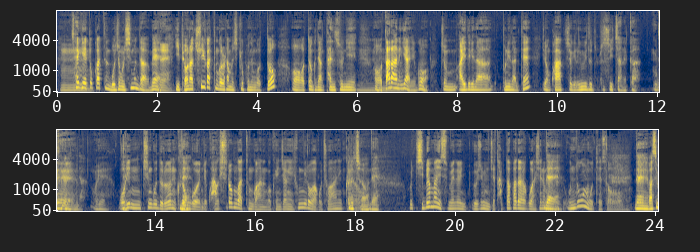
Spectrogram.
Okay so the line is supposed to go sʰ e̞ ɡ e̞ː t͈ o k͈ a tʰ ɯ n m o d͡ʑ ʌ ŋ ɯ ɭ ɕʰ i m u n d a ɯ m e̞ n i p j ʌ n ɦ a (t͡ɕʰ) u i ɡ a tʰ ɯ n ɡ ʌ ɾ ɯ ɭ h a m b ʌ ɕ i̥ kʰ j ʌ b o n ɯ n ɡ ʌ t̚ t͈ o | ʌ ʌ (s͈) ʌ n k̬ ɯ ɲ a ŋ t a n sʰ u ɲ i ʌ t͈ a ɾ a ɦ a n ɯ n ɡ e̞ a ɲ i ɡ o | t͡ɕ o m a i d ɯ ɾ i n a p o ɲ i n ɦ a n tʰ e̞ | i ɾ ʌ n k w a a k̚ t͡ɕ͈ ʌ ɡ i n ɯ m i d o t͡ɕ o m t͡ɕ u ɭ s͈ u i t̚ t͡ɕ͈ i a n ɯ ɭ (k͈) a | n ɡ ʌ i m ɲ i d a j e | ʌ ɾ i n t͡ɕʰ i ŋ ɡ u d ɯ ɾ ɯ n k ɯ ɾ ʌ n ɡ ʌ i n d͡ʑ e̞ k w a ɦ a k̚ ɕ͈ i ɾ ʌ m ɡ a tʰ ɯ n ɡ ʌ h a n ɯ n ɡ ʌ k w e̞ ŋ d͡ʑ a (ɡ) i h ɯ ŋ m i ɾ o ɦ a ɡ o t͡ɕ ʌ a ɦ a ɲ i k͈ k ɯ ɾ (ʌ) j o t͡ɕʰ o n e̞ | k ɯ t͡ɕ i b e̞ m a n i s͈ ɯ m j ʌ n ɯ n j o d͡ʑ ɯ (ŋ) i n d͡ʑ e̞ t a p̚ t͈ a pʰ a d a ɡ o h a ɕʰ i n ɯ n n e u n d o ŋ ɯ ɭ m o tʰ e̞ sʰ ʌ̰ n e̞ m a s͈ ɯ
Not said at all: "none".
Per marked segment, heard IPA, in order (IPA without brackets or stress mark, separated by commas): t͡ɕʰ, t͈, k͈, ŋ, ʌ, m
